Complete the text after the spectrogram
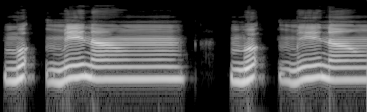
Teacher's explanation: یہاں میم کے بعد ساکن حمزہ ہے تو ہم نے حمزہ کو جھٹکے کے ساتھ پڑھنا ہے۔ مک نہیں کرنا کہ کاف ادا ہو جائے، اور نہ ہی منہ کہنا ہے کہ ہا ادا ہو جائے۔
